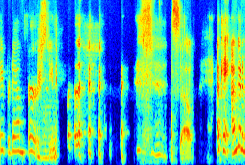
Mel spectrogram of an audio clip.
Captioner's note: laughs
